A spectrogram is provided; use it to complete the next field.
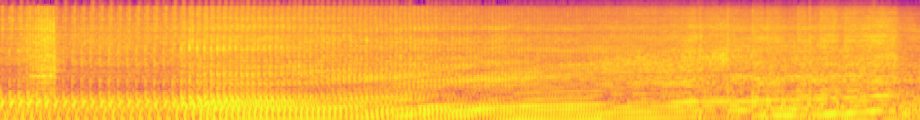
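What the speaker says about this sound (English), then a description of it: "Запускається чотенько, все наче окей." Kawasaki Brute Force ATV engine cranking and firing up, then settling into a loud, steady rumbling idle with a throaty mechanical clatter, close to the machine.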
